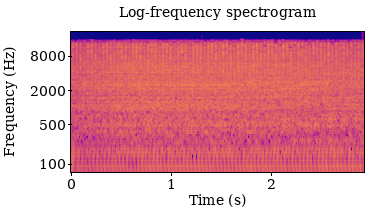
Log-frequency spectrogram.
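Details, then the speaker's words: Audi TT 1.8T after rocker (valve) cover gasket and half-moon gasket replacement for an oil leak: even, steady idle with a smooth regular pulse and no knock, ticking or vacuum hiss; the repair is holding dry; normal idle. "okay so it's all started up now all sounds good all looks dry just gotta do a bit of a clean up down here"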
